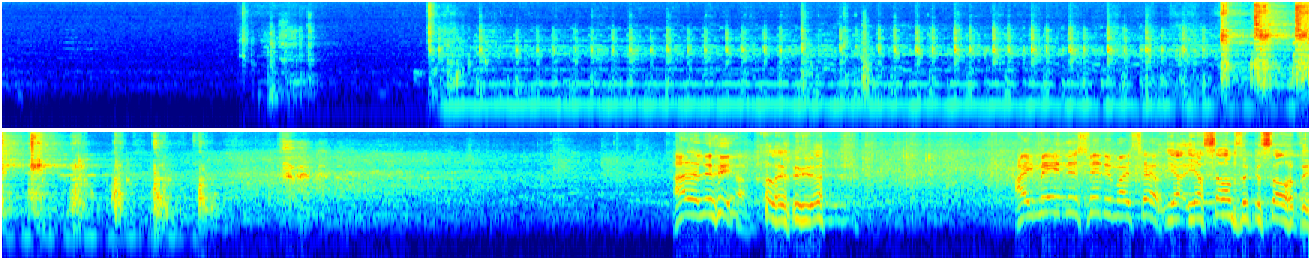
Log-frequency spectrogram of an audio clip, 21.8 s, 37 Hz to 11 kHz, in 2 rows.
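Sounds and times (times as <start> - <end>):
small water pump humming with motor whine and rhythmic knocking: 3.5 - 12.5
laughter: 11.4 - 19.0
speech: 16.6 - 18.0, 19.4 - 21.7.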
